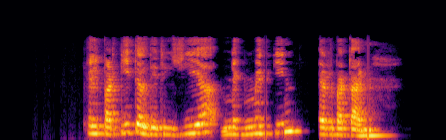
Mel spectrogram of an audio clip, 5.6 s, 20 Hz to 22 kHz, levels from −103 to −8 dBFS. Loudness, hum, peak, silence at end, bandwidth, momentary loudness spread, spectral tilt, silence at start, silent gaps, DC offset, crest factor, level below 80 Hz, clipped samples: -20 LUFS; none; -2 dBFS; 0.7 s; 7.6 kHz; 6 LU; -6.5 dB/octave; 1.1 s; 3.93-3.98 s; under 0.1%; 18 dB; -54 dBFS; under 0.1%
